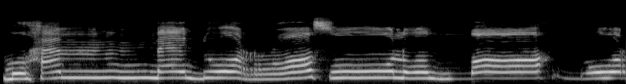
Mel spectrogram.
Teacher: huruf ra sifatnya tawassud jadi mengalir sebagian Maka jangan diputus tapi juga jangan diunahkan Muhammadur Rasulullah Dur Ya tidak terputus ro rnya berharakat fathah dibaca · Nun sukun atau tanwin yang bertemu dengan huruf ra, maka hukumnya adalah idgham bila gunnah. Dilebur atau ditasdidkan ke dalam huruf ra, tidak disertai dengan dengung. Jadi tidak usah didengungkan, tapi ditasdidkan saja ke huruf ra. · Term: tawassut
